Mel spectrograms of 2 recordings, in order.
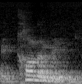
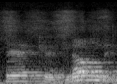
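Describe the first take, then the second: First: Economy with the weight on CON; stress on CON. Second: Economic said slowly with the weight on NO; stress on NO. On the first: Teacher contrasting it with economic for the class, stressing CON. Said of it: "on change l'emplacement". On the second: Teacher contrasting it with economy for the class, stressing NO. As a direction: lean on the NO of economic. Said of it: "ça nous donne". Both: Shown as a demonstration.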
